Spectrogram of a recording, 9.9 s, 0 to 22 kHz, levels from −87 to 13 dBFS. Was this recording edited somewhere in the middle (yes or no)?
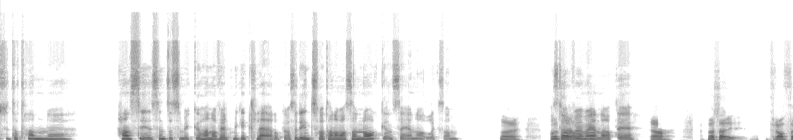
no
